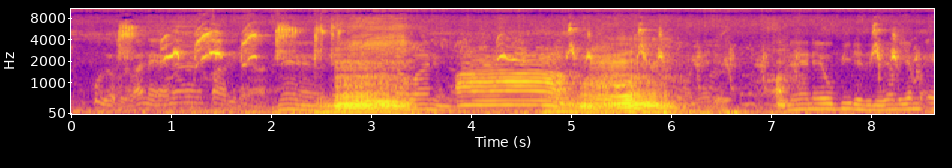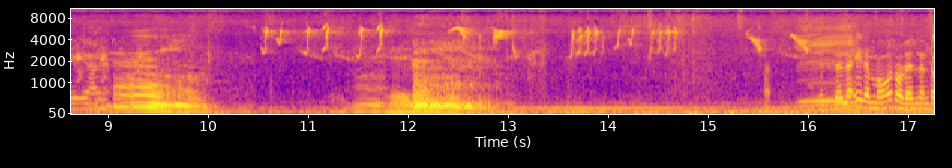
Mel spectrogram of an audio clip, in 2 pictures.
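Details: Dozens of cattle gathered in neat rows on a road call the herd home. Repeated overlapping moos rise and fall, some deep and rough, some higher and wavering, with birds chirping behind.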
